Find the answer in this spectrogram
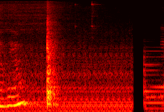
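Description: A single sharp click or knock about half a second in, over a steady low hum. The sound cuts out abruptly near the end.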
